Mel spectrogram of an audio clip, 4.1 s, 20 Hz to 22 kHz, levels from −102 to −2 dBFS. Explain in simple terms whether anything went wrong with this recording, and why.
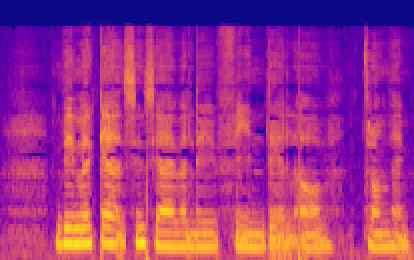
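Two things went wrong. Throughout the speech, the sound carries plainly audible compression damage, most likely from HE-AAC compression. To save space, this kind of encoder keeps only the lower part of the sound and rebuilds the treble by copying lower bands upward. The treble is therefore present but invented, and nothing extends above about 15 kHz. That sets it apart from simple muffling, where the treble is just missing. Here the hiss and s sounds can turn gritty, metallic or lispy instead of merely dull.

Separately, there are two DC steps, at 1.47 s and 3.00 s. At each moment the waveform's resting centre line suddenly jumps, which is heard as a low thump. The offset then fades away quickly on its own, as if gently filtered out, while the speech carries on unchanged. That is what distinguishes it from a dropout or glitch: nothing is lost or repeated. 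The only trace is the dull bump underneath.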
